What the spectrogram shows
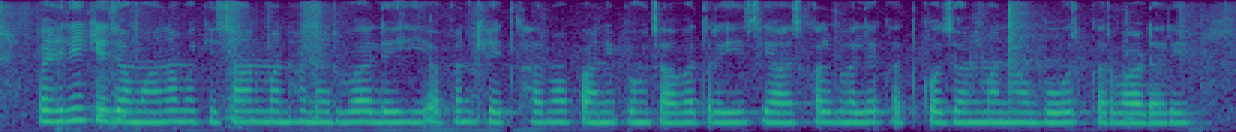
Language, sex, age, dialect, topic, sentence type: Chhattisgarhi, female, 18-24, Western/Budati/Khatahi, agriculture, statement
